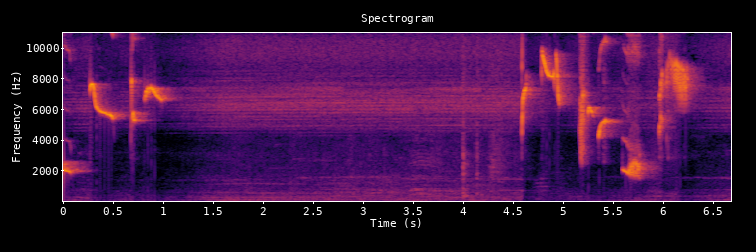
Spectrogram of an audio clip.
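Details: Orange-headed thrush singing ngeplong in the morning to spur reluctant thrushes: a short burst of high chips, a long gap of low hiss, then a quick sequence of piercing notes and a lower slurred whistle.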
